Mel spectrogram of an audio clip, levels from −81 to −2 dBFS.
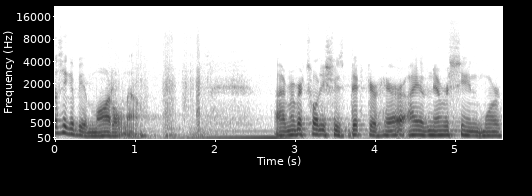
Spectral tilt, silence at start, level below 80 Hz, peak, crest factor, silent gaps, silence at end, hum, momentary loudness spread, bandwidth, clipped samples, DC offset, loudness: -9.5 dB/octave; 0 s; -42 dBFS; -12 dBFS; 14 dB; none; 0 s; none; 17 LU; 8 kHz; under 0.1%; under 0.1%; -27 LUFS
